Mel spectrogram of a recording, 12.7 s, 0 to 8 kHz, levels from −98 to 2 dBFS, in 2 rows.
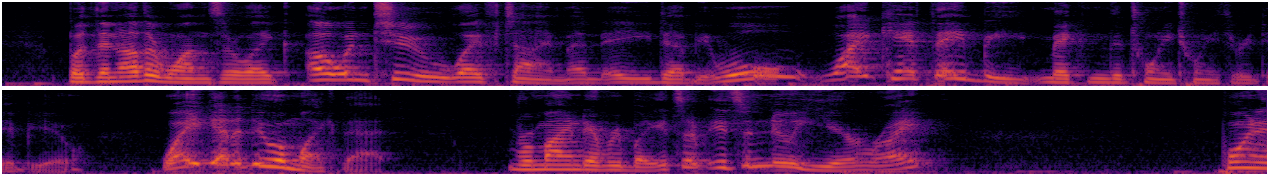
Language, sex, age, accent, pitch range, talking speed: English, male, 30-49, American, 95-145 Hz, 195 wpm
